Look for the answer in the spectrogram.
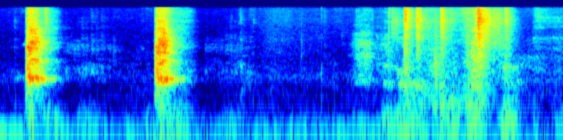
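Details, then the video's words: Pug attacking shampoo bottles indoors: two sharp, loud barks about a second apart, then a run of rougher growling barks and scuffling noise. "Cute pug attacks shampoo bottles"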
